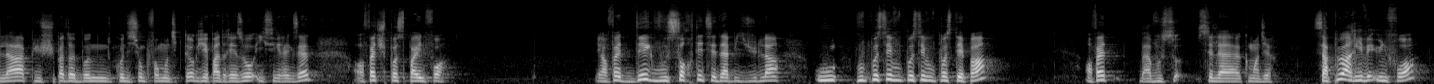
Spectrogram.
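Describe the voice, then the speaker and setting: A man with a fairly high pitch talks at a fairly quick pace with ordinary pitch variation. He leaves long, frequent pauses. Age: 20s. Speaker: marketing trainer. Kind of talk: workshop lecture with Q&A. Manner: fast; loud.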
